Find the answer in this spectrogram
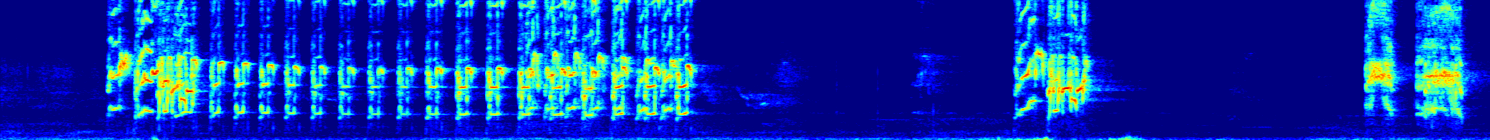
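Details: Lovebird chirping in a long fast series of high buzzy notes for about three seconds, then a harsh squawky chirp and a closing pair of short chirps.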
